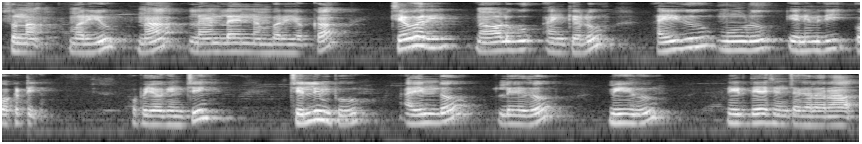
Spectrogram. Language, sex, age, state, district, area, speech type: Telugu, male, 18-30, Andhra Pradesh, N T Rama Rao, urban, read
